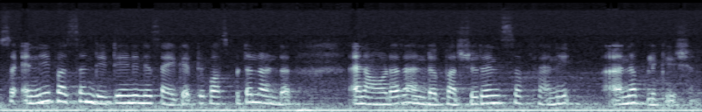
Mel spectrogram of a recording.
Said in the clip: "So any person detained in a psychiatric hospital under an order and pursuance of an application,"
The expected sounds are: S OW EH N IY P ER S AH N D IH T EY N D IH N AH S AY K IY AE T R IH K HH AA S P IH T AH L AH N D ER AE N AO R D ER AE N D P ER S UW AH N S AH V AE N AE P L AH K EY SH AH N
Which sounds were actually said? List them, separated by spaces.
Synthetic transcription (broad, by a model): S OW EH N IY P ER S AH N D IH T EY N D IH N AH S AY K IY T IH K HH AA S P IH T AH L AH N D ER AE N AO R D ER AE N D P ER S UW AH N S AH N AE N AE P L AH K EY SH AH N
